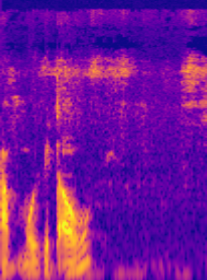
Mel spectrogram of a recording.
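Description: A narrator's voice speaking for about the first second, then a faint low hum.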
